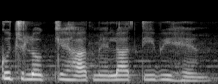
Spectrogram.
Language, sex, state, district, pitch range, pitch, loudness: Hindi, female, Arunachal Pradesh, Papum Pare, 200-230 Hz, 215 Hz, -17 LUFS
